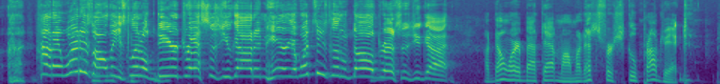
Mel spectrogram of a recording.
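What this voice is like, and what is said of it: Put-on Texas accent. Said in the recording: “I just like doing all these Texas accents.”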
